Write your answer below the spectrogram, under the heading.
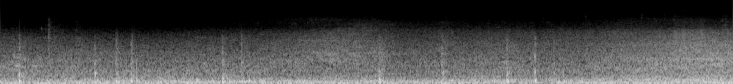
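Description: Busy city street traffic: a steady rumble of vehicles, with a bus passing close by near the end. Scattered faint pops from distant aerial fireworks come through the traffic noise.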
